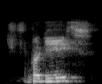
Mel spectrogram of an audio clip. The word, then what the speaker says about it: Pegues: So you pronounce it Pegues, right? Pegues, yes.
